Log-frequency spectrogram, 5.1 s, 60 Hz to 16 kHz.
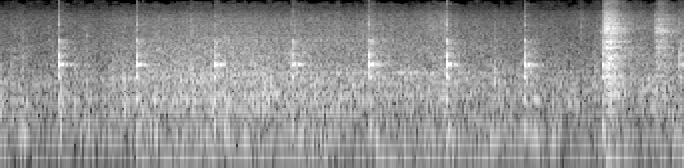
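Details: Steady clicking at about 103 per minute over background hiss: the CPR metronome of a Prestan AED Ultra Trainer pacing chest compressions after a simulated shock, with 30:2 compression-to-breath prompts.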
